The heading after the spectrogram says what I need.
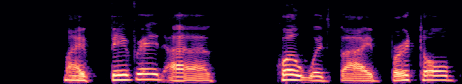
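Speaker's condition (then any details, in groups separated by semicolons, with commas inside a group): Multiple sclerosis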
